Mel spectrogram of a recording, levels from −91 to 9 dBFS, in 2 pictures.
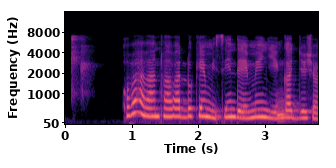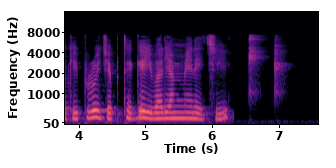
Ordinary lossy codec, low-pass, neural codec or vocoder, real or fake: none; 7.2 kHz; none; real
